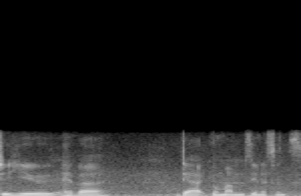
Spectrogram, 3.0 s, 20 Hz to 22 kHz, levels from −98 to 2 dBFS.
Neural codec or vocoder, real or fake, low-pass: none; real; 7.2 kHz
